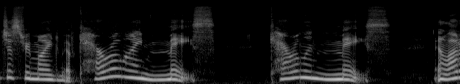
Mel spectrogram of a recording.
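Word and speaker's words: Myss: Oh, it did just remind me of Caroline Mace, Carolyn Mace, and a lot of people pronounce it mis, but she pronounces her.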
